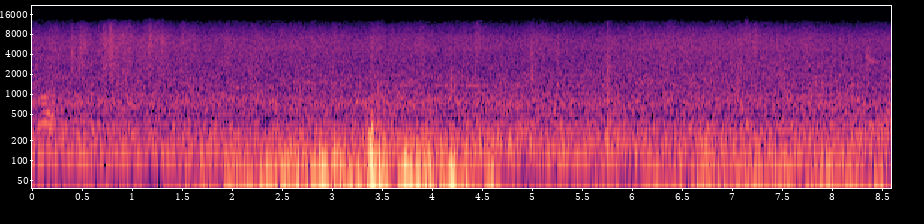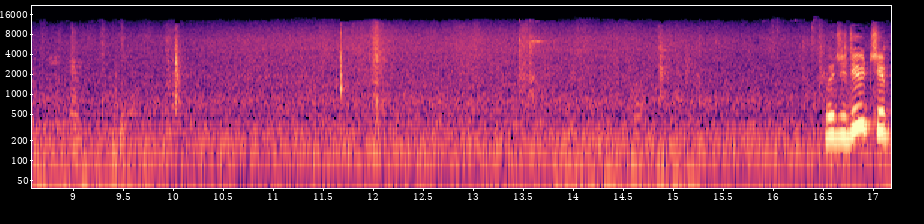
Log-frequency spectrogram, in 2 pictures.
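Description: A lawn sprinkler hisses as it sprays water.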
